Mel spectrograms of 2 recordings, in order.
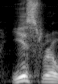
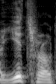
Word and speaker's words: Yitro: that is very unique the word isro or yitro depending on your pronunciation is related to a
